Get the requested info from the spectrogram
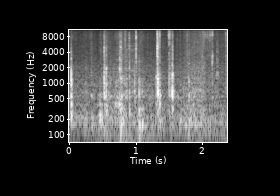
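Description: A scooter battery being wiggled loose and lifted out of its plastic battery compartment: several sharp knocks and scrapes, the loudest a little past one second in.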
